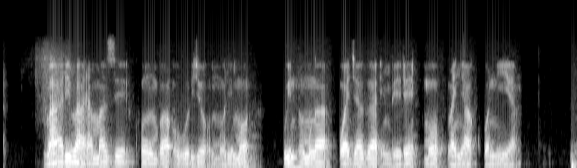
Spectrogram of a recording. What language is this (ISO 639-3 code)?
kin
